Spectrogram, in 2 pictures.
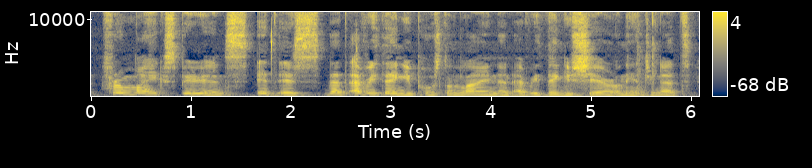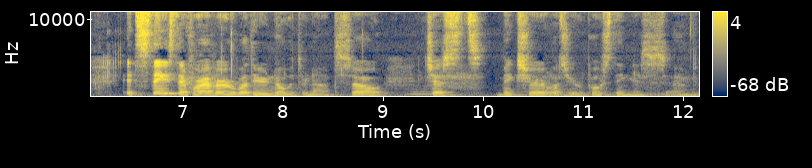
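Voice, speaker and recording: Young woman, interviewee, monotone delivery, gravelly fry. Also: fairly low pitch, moderate pace, a little hiss or hum. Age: teens or young adult. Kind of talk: casual interview answers.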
